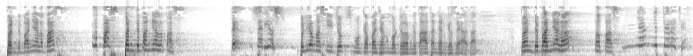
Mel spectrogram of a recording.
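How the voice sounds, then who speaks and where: A high-pitched, husky male preacher, telling stories with sudden pitch leaps and voiced sound effects. The recording is dull and lo-fi, with a long hall reverb behind his voice. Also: wildly swooping pitch, a little fast. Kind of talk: religious lecture.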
